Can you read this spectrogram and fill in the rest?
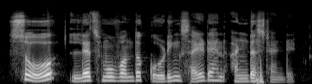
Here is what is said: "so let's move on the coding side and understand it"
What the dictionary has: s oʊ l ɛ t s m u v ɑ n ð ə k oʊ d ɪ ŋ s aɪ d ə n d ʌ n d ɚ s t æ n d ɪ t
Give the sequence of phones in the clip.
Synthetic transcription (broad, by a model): s oʊ l ɛ t s m u v ɑ n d ə k oʊ d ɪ ŋ s aɪ d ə n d ʌ n d ɚ s t æ n d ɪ t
